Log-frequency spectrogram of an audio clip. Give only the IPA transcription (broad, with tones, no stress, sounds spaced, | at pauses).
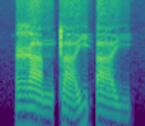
ɣ a˨˩ m t̪ a˨˩˦ j ʔ a˨˩ j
